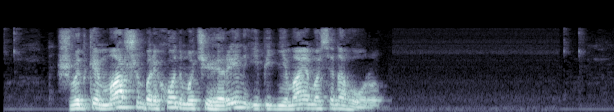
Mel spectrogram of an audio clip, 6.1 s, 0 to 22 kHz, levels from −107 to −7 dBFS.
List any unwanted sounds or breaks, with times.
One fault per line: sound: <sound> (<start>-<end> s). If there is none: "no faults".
no faults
